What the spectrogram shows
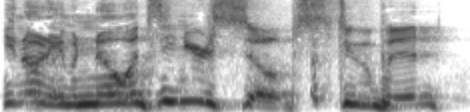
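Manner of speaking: very high-pitched, eerie, cool, taunting put-on voice. Quoting a commercial they keep getting, in a Jigsaw voice. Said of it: "That's a cool voice".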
